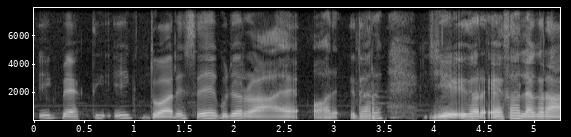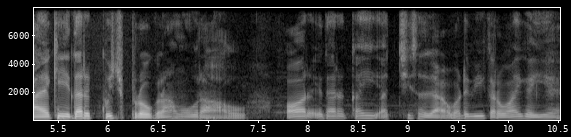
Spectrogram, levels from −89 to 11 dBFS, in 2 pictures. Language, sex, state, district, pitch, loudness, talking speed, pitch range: Hindi, male, Uttar Pradesh, Jalaun, 160 Hz, -20 LUFS, 170 wpm, 140-175 Hz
